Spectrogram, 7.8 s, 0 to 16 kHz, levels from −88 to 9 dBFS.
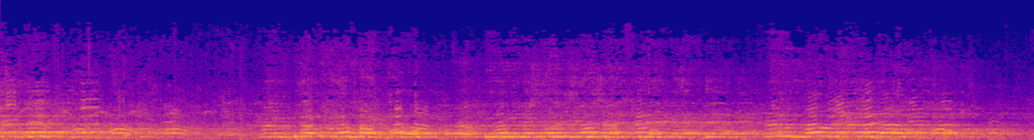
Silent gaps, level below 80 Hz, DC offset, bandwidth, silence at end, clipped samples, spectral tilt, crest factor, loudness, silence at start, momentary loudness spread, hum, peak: none; -44 dBFS; under 0.1%; 12 kHz; 0 s; under 0.1%; -4.5 dB/octave; 14 dB; -15 LUFS; 0 s; 9 LU; none; 0 dBFS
